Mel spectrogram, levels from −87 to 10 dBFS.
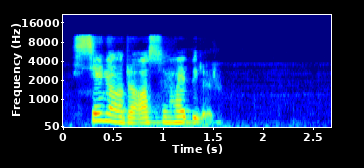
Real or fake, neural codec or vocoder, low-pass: fake; codec, 32 kHz, 1.9 kbps, SNAC; 9.9 kHz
